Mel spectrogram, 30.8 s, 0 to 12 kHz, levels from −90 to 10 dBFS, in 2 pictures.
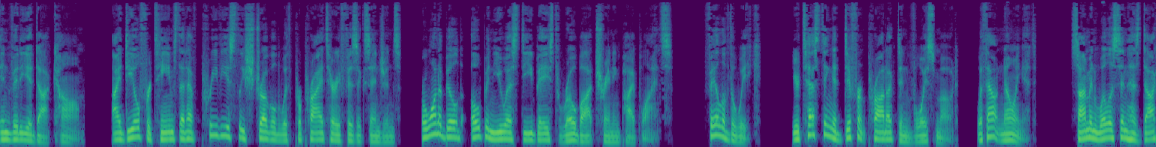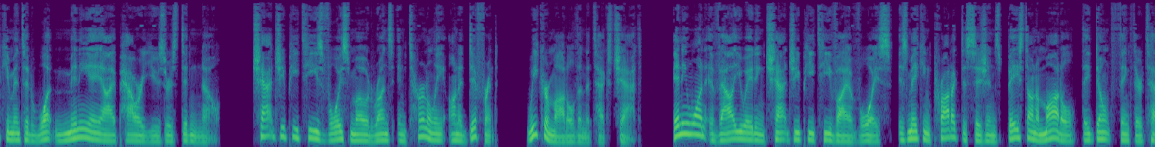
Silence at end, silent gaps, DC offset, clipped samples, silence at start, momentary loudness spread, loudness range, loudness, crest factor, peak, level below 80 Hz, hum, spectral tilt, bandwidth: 0 s; 9.09-9.30 s, 10.24-10.45 s, 13.93-14.19 s, 24.08-24.29 s; under 0.1%; under 0.1%; 0 s; 10 LU; 3 LU; -20 LUFS; 18 dB; -2 dBFS; -48 dBFS; none; -6.5 dB/octave; 12 kHz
